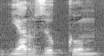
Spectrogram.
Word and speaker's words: يرزقكم: فيقرأها السوسي يرزقكم واثقكم يقرأها السوسي واثقكم وخلقكم يقرأ خلقكم يقرأها السوسي خلقكم والنطق هنا بكاف خالصة لا أثر للقاف فيها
